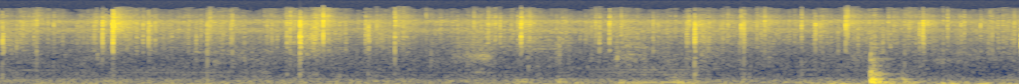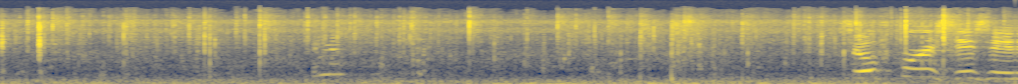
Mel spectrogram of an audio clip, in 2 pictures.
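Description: Brush-pile fire crackling, with frequent sharp pops over a low rumble. A single heavy thump comes about four and a half seconds in.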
